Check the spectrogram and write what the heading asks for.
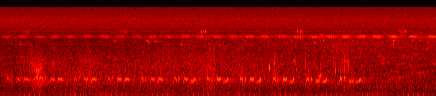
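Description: Wildlife ambience: a low animal call repeated in quick notes, several a second, stopping about seven seconds in, over a steady high pulsing trill.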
